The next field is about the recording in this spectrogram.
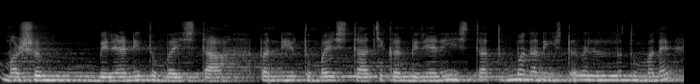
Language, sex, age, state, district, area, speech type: Kannada, female, 30-45, Karnataka, Hassan, urban, spontaneous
